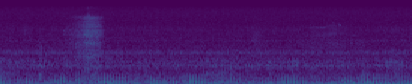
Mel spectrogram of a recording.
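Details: Low, continuous purring rumble from a sleeping cat, pulsing evenly, with a short bright rustle-like burst after about one second and faint hiss behind.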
